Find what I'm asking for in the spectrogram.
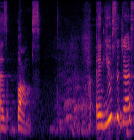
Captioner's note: laughter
